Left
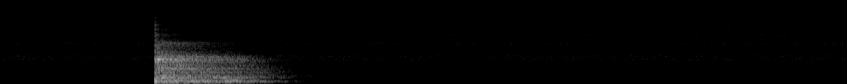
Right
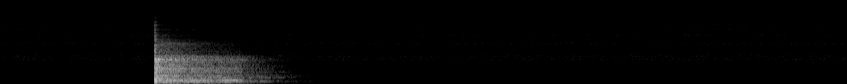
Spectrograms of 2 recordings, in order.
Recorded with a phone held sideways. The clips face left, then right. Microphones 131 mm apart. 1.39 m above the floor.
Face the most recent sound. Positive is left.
turn(degrees=-80)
